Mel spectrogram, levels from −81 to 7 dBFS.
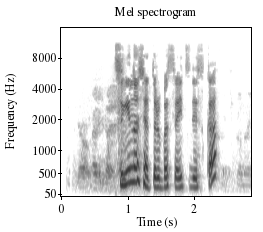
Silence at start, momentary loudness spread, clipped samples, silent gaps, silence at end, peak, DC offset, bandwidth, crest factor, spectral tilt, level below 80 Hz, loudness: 0.3 s; 20 LU; under 0.1%; none; 0.55 s; -2 dBFS; under 0.1%; 11.5 kHz; 18 dB; -3 dB/octave; -74 dBFS; -17 LUFS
